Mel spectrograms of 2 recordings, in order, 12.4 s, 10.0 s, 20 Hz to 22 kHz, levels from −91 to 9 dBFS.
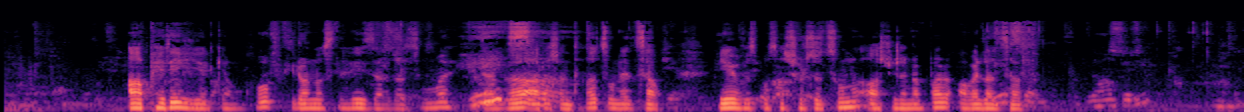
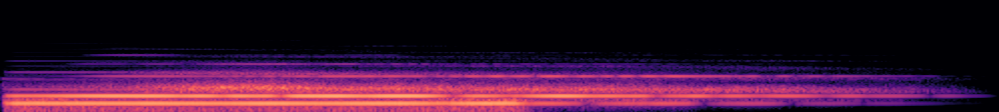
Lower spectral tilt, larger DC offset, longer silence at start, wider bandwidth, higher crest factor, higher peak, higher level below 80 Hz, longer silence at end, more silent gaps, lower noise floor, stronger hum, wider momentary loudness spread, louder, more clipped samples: second, -6.5 dB/octave vs -13 dB/octave; neither; about the same, 0.05 s vs 0 s; first, 11.5 kHz vs 2.6 kHz; first, 22 dB vs 12 dB; about the same, -4 dBFS vs -4 dBFS; second, -52 dBFS vs -44 dBFS; second, 0.1 s vs 1.4 s; neither; second, -54 dBFS vs -59 dBFS; neither; first, 20 LU vs 17 LU; second, -24 LUFS vs -14 LUFS; neither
